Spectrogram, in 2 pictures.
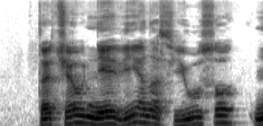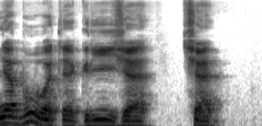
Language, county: Lithuanian, Vilnius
